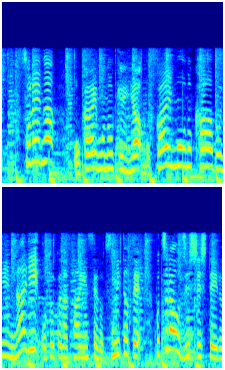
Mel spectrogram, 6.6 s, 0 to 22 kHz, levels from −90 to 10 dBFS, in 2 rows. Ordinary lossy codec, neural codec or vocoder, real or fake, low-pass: none; none; real; none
